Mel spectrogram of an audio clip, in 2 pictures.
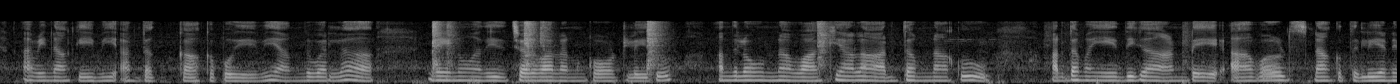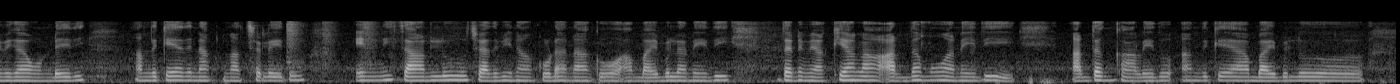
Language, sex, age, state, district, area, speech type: Telugu, female, 30-45, Telangana, Peddapalli, rural, spontaneous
